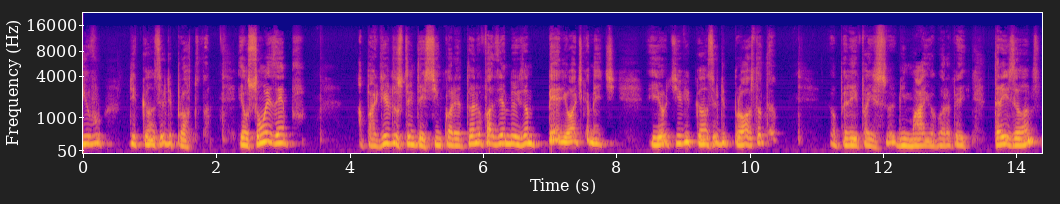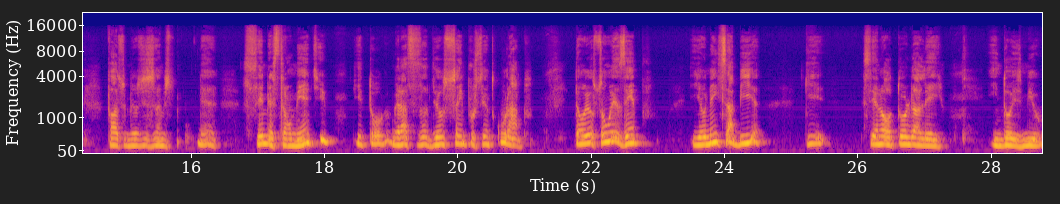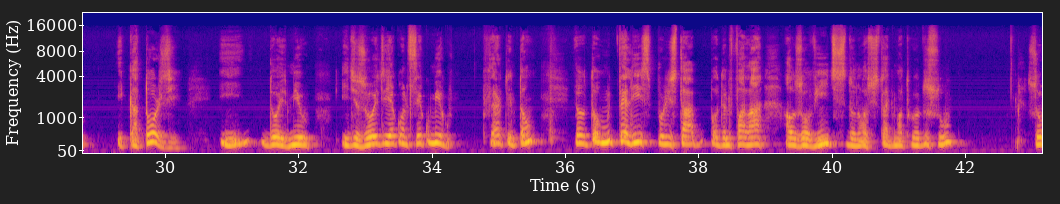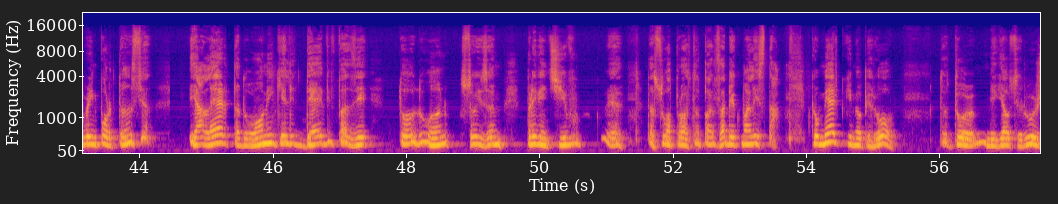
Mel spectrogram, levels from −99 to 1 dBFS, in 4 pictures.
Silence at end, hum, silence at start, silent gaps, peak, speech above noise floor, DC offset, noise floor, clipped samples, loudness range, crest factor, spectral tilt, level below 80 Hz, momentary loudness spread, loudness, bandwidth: 0 s; none; 0 s; none; -6 dBFS; 42 dB; under 0.1%; -62 dBFS; under 0.1%; 3 LU; 14 dB; -6 dB/octave; -64 dBFS; 13 LU; -20 LUFS; 16 kHz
